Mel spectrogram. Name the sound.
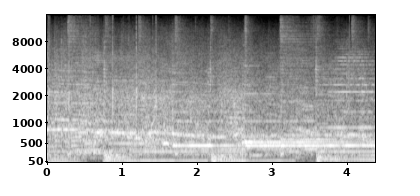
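carnival audience applauding and cheering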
